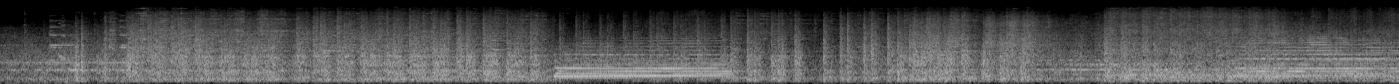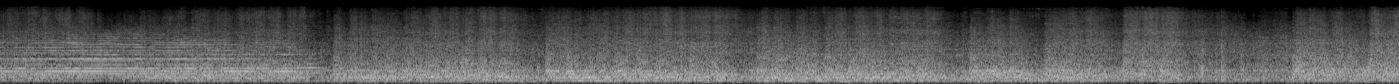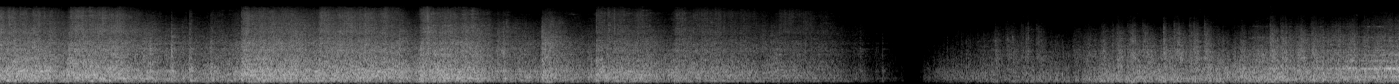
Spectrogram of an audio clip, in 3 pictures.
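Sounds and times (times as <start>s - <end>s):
train wheels clicking over joints: 0.6s - 37.0s, 37.7s - 41.9s
locomotive horn chord: 5.5s - 7.3s, 12.3s - 17.2s.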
